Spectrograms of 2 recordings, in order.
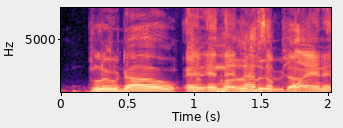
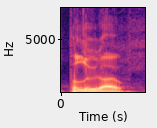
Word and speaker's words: Pluto: welcome to the time I like how you made a two-syllable word a three-syllable word Pluto that's not a Time Warner it's like a dog from Mickey Mouse paluto Pluto shot Pluto from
